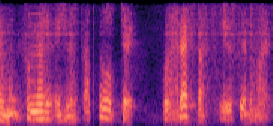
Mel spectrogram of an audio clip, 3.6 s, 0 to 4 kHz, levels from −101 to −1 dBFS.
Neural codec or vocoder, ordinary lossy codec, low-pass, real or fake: codec, 44.1 kHz, 0.9 kbps, DAC; none; 3.6 kHz; fake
